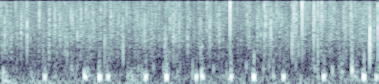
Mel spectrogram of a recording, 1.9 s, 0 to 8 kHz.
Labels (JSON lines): {"label": "biophony, pulse", "recorder": "SoundTrap 300"}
